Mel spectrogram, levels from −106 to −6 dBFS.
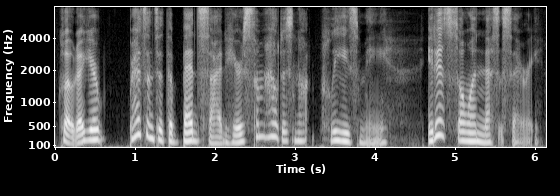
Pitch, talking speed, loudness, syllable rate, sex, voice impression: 190 Hz, 165 wpm, -20 LUFS, 5.5 syllables/s, female, feminine, adult-like, tensed, powerful, clear, fluent, intellectual, friendly, reassuring, lively, slightly strict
